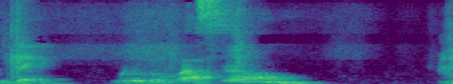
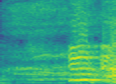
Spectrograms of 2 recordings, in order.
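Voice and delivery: loud laugh; 16 dB louder than usual. Real, not acted. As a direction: burst of high loud laughter. Laughs about shouting at door. (gargalhada alta)

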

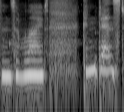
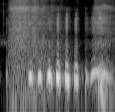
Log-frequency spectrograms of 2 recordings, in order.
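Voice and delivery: pleased laugh. Acted. Dragon pleased captive stopped crying.

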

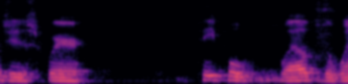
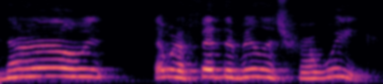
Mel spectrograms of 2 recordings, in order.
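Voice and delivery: high, loud, incredulous protest; dismayed villagers; 11 semitones higher, 6 dB louder than usual. Retold or imitated. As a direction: cry out in disbelief at the waste. Villagers explain deer was food.

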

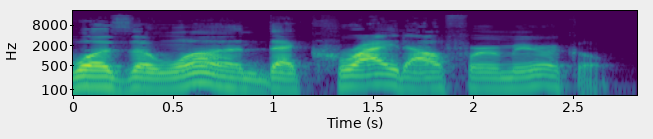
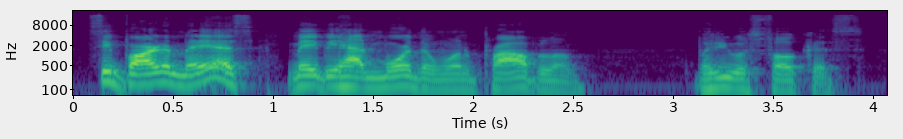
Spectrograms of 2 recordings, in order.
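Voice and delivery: normal talking voice

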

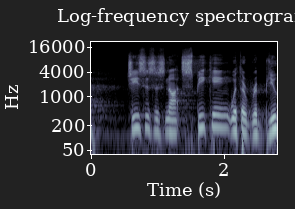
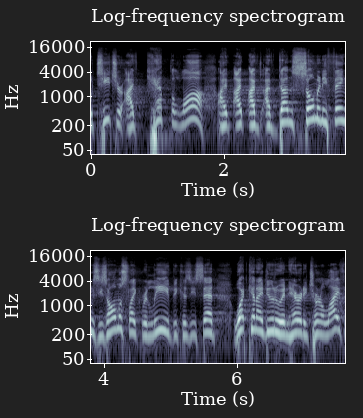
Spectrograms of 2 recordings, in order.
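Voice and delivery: high, loud, eager rush of claims; eager boasting; 6 semitones higher, 8 dB louder than usual. Retold or imitated. Young man eagerly telling Jesus he kept the law, high and loud. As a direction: pitch it like a proud kid listing chores.

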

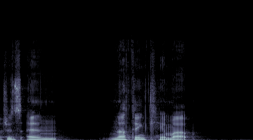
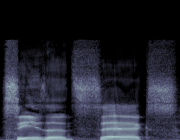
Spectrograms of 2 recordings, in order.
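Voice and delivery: much higher, very slow disbelieving question; can't believe it's that far off; incredulous; 9 semitones higher, much slower than usual. Real, not acted. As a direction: drag it out in disbelief. Hearing the release timing.

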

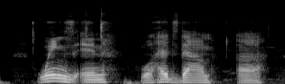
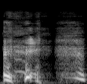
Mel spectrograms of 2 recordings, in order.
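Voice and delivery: giddy high laugh; 3 dB louder than usual. Real, not acted. Laughing after dropping the toy.

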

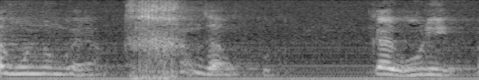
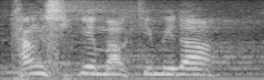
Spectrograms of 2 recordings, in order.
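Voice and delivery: louder, crying out the prayer; 큰 소리로 외치는 기도; 4 dB louder than usual. Shown as a demonstration. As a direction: cry out your burden to God. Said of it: "큰 소리로".

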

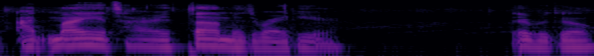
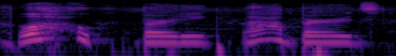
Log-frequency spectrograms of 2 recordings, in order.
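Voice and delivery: high, loud cries of alarm; startled yelling; 6 semitones higher, 6 dB louder, slower than usual. Real, not acted. Gamer startled by birds in the game, yelping loudly. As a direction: yelp at a sudden attack.

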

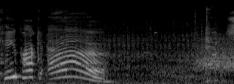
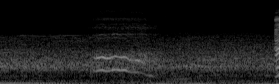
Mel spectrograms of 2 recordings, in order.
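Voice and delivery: sharp breathless gasp; excited gasp; 11 dB quieter than usual. Real, not acted. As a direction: gasp in delight. Gasp at award.

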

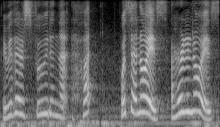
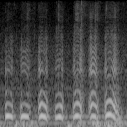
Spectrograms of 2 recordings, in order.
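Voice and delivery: eating hum; 5 dB quieter than usual. Pretend. Eating noises.

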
